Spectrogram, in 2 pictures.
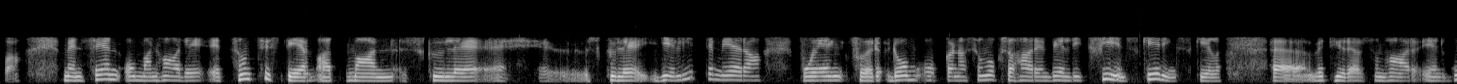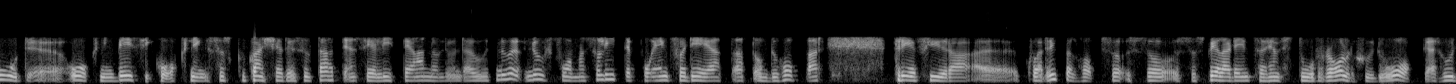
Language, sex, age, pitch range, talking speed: Swedish, female, 50-69, 170-195 Hz, 160 wpm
